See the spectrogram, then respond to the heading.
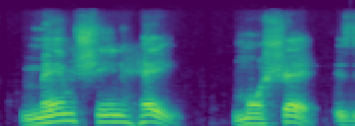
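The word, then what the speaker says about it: משה: the hay is not silent um for instance moshe ends with a hate his name is not mosh right shin hey moshe is not mosh um and in other examples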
